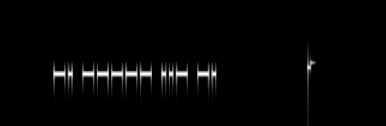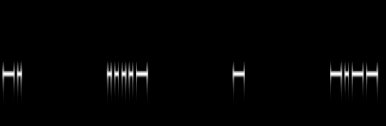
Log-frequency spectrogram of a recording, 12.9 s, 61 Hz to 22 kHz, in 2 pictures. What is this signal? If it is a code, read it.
Morse code, heard as a keyed tone, about 20 wpm, spaced as for 9 wpm, 700 Hz. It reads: N0UN N4TY
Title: USA Call Signs - 4 Characters - 8x Character Spacing - 20wpm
